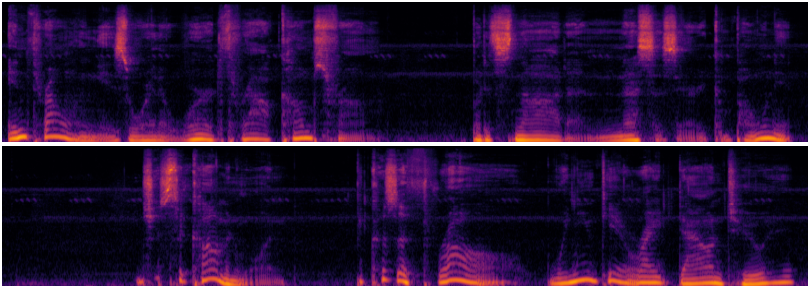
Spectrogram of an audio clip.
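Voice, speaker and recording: Snarky vampire for ASMR roleplay performer acting, very breathy and mellow, unhurried but lively in pitch, casually menacing and teasing. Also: exaggerated voice. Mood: wry explaining. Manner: sardonic, casual, swearing, teasing. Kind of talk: soft-spoken ASMR audio roleplay.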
